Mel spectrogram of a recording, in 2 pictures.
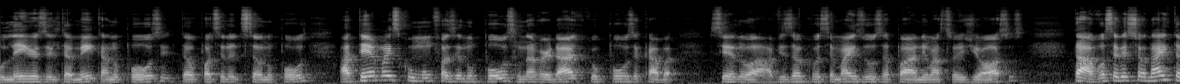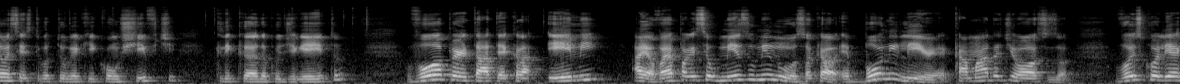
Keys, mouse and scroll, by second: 11.6 right click, 12.8 shift+right click, 13.8 shift+right click, 14.6 right click, 15.3 shift+right click, 17.1 m.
